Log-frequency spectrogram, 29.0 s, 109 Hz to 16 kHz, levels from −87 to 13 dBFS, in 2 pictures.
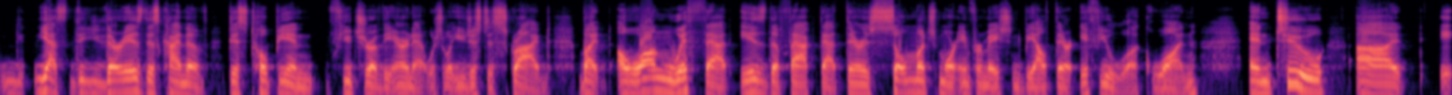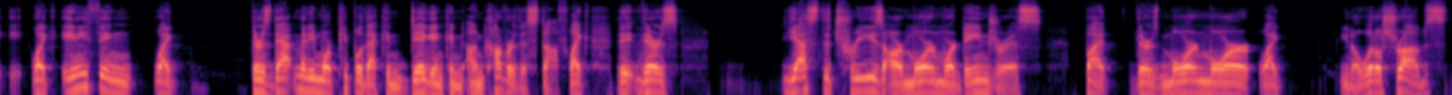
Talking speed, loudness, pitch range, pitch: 165 wpm, -18 LUFS, 110-145 Hz, 120 Hz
